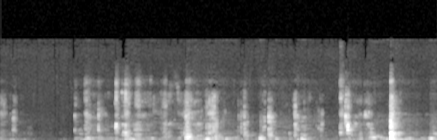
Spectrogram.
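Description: Close-up eating sounds of mutton curry and rice eaten by hand: irregular wet chewing, lip smacks and clicks, with a brief gap of silence near the start.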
